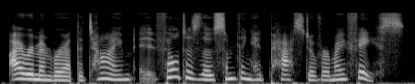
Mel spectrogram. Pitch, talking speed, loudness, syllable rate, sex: 230 Hz, 215 wpm, -20 LUFS, 5.4 syllables/s, female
